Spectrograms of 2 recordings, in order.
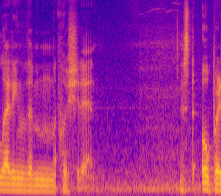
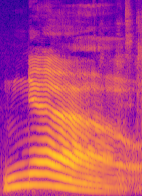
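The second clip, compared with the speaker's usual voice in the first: long drawn-out, sliding no; hammed-up dubious denial; exaggerated evasive denial; 5 semitones higher, 4 dB louder than usual. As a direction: stretch the no out, unconvincingly. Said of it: "what was his answer again".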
